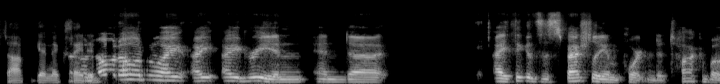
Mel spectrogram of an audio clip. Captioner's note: microphone cuts out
